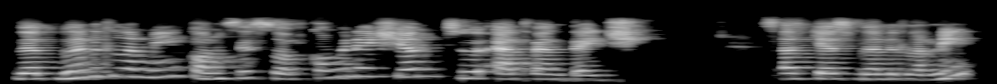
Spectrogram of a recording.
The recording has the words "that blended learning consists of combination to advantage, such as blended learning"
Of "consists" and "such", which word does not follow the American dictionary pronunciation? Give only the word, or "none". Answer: none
